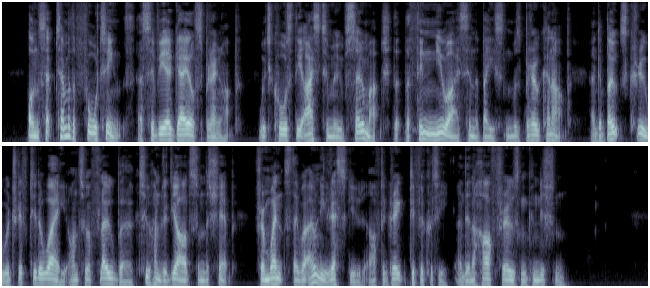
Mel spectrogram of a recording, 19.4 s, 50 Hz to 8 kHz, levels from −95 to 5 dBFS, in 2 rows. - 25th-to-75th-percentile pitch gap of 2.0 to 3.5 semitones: No, average, 4.4 semitones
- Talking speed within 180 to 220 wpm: Yes, average, 185 wpm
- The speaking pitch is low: Yes, low, 100 Hz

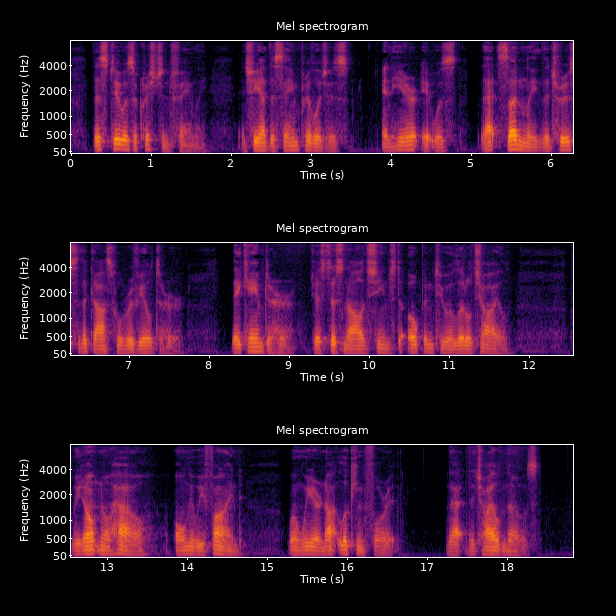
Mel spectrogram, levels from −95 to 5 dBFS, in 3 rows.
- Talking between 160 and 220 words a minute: Yes, average, 190 wpm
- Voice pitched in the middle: No, very low, 95 Hz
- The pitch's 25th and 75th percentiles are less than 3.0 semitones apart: Yes, narrow, 2.6 semitones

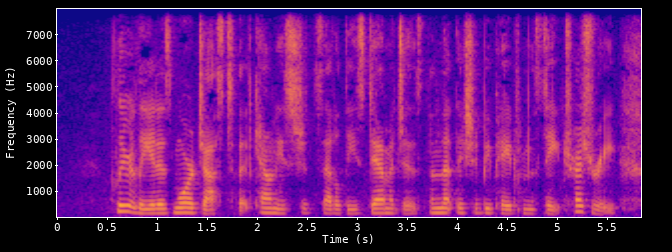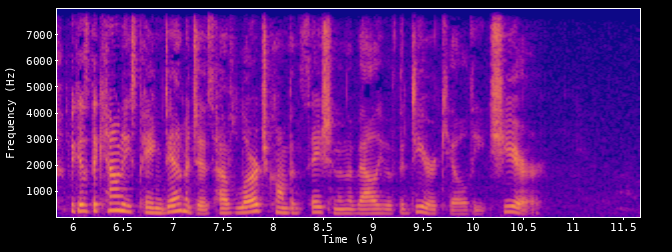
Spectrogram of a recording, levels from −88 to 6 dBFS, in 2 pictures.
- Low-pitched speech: No, medium, 175 Hz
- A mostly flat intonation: No, average, 4.2 semitones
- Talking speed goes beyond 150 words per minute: Yes, average, 195 wpm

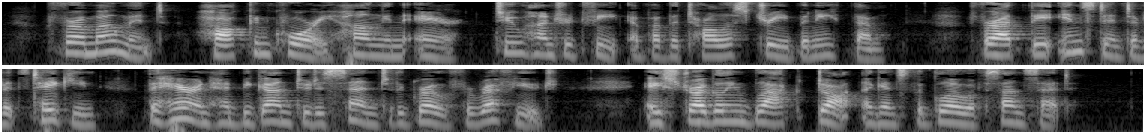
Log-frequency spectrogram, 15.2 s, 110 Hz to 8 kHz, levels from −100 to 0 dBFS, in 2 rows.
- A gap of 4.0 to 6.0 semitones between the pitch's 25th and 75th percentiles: No, narrow, 2.4 semitones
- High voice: Yes, high, 220 Hz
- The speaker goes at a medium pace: Yes, average, 180 wpm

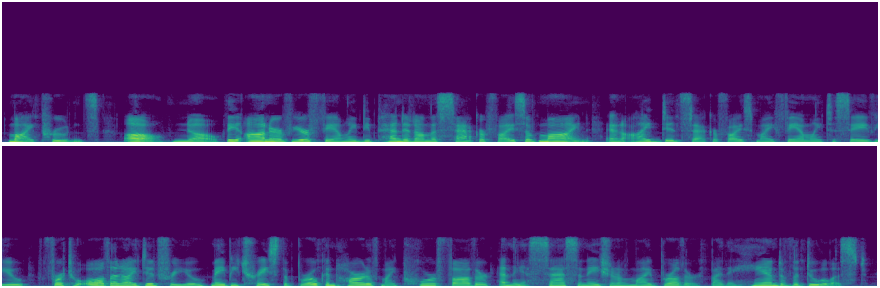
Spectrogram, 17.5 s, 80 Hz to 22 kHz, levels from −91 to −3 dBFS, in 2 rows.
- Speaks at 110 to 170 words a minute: No, average, 180 wpm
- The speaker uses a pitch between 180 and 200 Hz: Yes, high, 190 Hz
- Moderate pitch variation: Yes, average, 4.3 semitones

